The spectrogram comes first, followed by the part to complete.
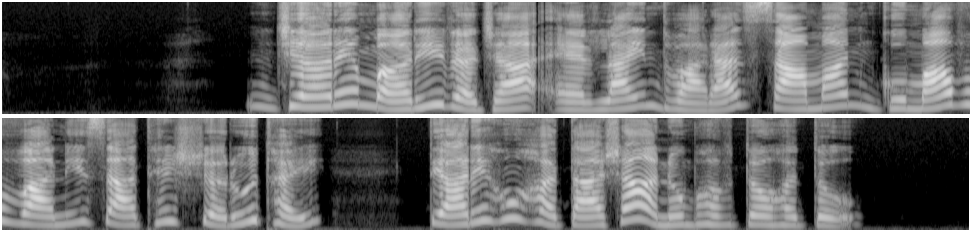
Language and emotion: Gujarati, sad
